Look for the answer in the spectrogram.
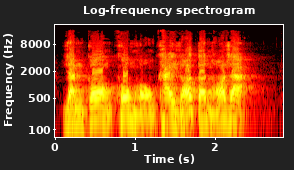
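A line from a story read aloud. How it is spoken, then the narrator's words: Loud demanding shout. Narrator (Vietnamese): Một tên trong bọn lớn tiếng quát hỏi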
